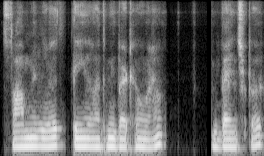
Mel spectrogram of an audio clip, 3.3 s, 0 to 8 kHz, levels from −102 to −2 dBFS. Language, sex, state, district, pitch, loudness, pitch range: Hindi, male, Haryana, Jhajjar, 120 Hz, -15 LUFS, 115-125 Hz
